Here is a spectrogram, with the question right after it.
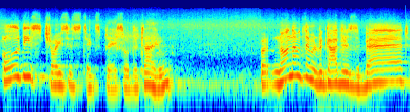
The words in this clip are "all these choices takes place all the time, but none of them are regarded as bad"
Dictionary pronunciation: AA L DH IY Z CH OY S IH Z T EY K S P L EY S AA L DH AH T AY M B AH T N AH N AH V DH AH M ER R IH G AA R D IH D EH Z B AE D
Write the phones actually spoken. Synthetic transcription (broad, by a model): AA L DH IY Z CH OY S IH Z T EY K S P L EY S AA L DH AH T AY M B AH T N AH N AH V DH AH M R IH G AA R D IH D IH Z B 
